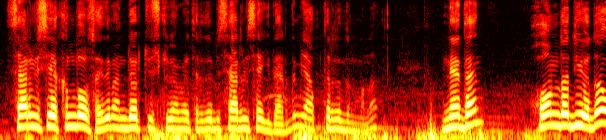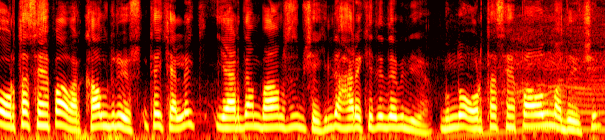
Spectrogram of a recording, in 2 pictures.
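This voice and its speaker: A man's voice: high voice, fairly quick, warm tone, slight background noise. A man chatting casually as a motorcycle vlogger, informal and unpolished, thinking aloud as he goes. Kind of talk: casual motovlog chat.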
